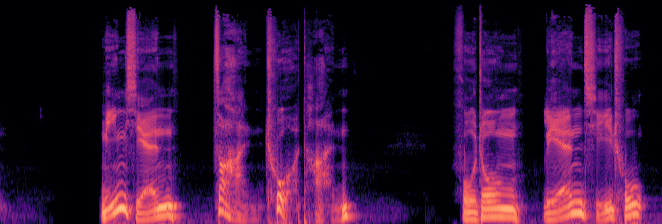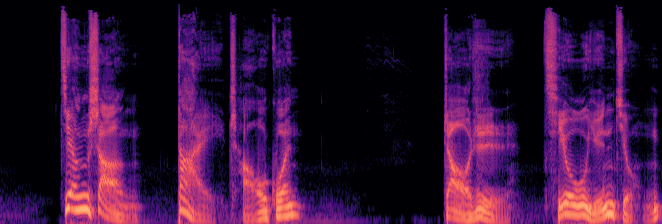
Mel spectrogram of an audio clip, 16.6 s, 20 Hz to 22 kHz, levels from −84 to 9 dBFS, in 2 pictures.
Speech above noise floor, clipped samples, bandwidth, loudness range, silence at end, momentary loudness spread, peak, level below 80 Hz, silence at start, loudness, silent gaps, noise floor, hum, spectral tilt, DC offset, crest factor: 59 dB; under 0.1%; 19.5 kHz; 5 LU; 0 s; 13 LU; -2 dBFS; -34 dBFS; 1.25 s; -15 LUFS; none; -72 dBFS; none; -5.5 dB/octave; under 0.1%; 14 dB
